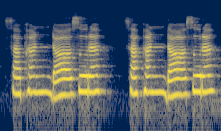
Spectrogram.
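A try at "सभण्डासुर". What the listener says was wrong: Ma'am, it is not pa, bha it is. So Bhandasura.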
